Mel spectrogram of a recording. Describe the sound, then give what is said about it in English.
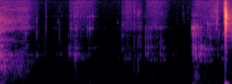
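Quiet mouth noises of someone sipping Dry Fly vodka from a glass: a few soft slurping bursts spaced apart, ending with a brief sharp clink, with no talking. “as i take another sip of my dry fly, dry fly vodka”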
